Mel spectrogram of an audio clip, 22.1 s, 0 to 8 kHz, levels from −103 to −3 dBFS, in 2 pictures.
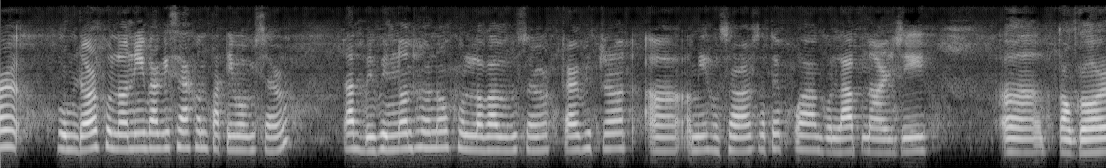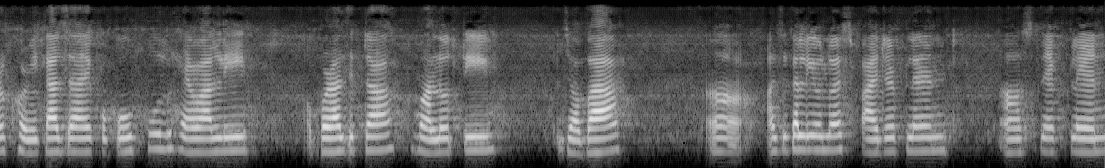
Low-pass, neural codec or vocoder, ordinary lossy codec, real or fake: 7.2 kHz; codec, 16 kHz, 4 kbps, X-Codec, WavLM features, trained on Multilingual LibriSpeech; none; fake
